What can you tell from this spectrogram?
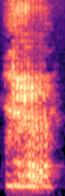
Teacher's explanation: La deuxième façon, c'est la façon roulée. Donc là, on n'est plus dans la gorge, on est dans le roulage du R avec la langue. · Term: R roulé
